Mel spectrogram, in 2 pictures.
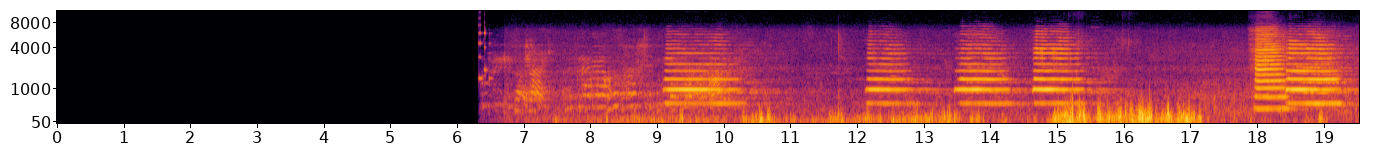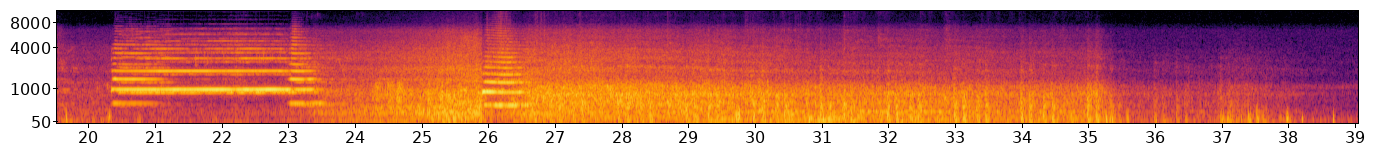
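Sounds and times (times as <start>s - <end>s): train rumble and wheel clatter: 11.4s - 38.9s
locomotive horn blasts: 12.1s - 15.5s, 17.9s - 19.6s, 20.3s - 23.6s, 25.9s - 26.6s.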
